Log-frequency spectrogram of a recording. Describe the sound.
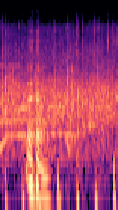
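A church audience applauds its pastors in a dense, steady wash of clapping, with a voice calling out over it and low thumps pulsing at a regular beat underneath.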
